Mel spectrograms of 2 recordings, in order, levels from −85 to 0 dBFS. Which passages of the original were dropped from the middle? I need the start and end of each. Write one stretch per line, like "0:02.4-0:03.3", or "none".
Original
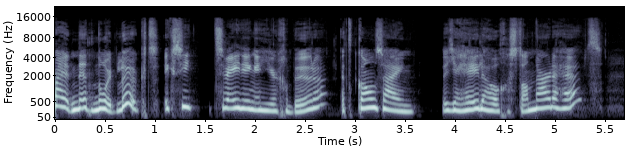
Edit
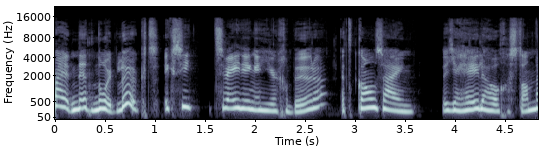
none

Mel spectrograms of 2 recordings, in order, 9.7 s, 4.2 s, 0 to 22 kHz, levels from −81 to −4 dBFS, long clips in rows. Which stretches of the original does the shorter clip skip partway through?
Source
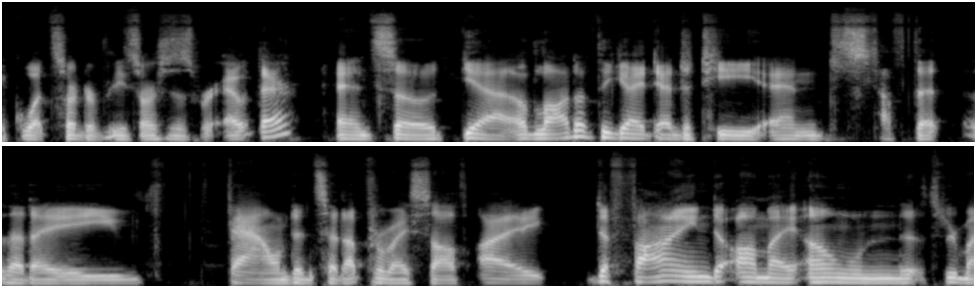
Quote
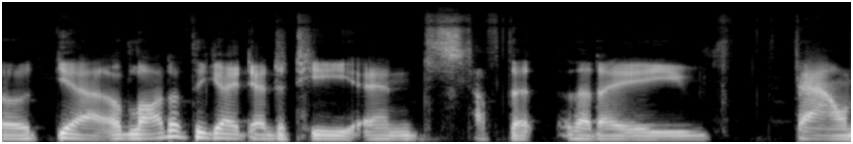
none

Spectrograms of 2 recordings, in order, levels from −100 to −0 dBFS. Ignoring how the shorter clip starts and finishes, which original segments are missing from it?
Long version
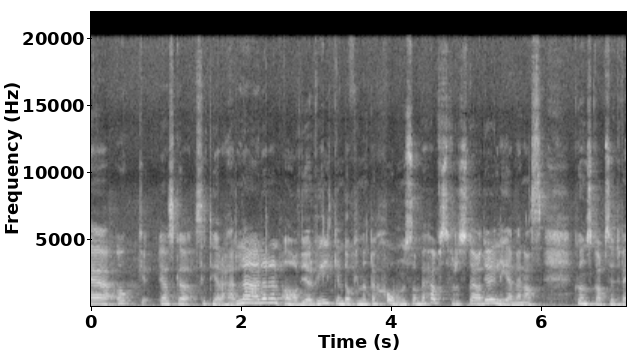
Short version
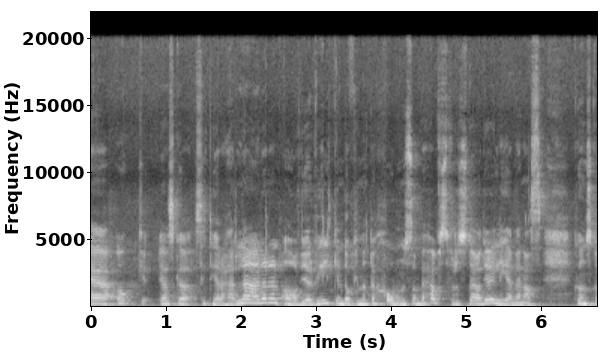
none

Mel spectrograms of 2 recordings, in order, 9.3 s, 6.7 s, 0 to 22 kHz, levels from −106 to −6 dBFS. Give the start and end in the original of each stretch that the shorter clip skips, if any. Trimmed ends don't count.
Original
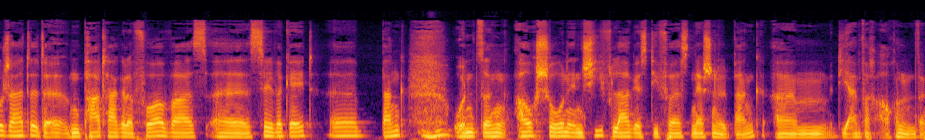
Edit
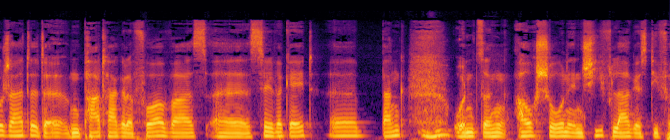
none

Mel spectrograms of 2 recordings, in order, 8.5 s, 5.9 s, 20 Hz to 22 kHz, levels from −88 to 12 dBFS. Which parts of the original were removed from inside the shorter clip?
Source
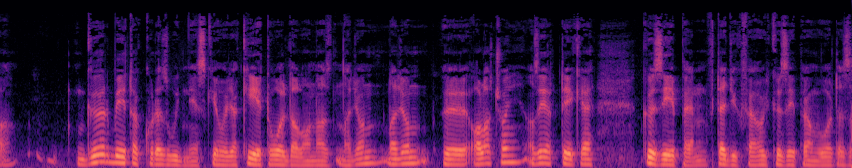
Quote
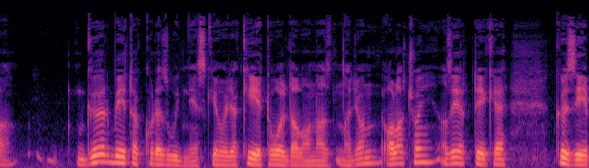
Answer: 0:03.8-0:04.7

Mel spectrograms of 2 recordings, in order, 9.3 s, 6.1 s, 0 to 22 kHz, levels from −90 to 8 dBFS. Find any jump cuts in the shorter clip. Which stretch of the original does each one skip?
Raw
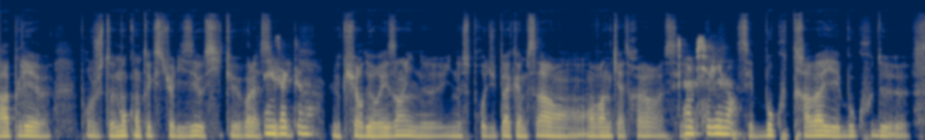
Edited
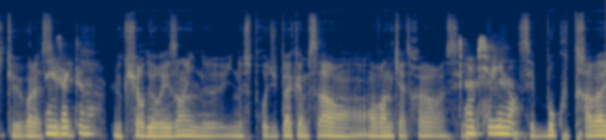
none

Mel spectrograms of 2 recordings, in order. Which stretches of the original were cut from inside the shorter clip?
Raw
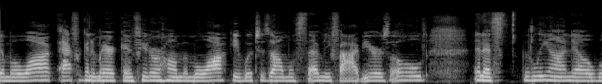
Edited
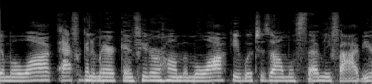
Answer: none

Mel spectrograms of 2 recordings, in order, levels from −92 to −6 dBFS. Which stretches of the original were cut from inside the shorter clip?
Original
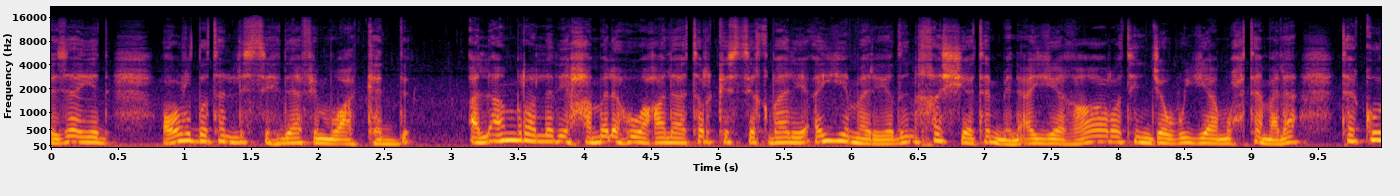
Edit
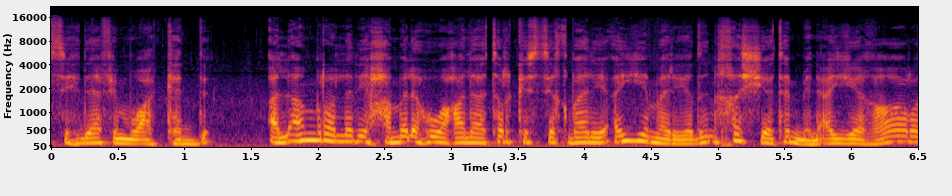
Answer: none

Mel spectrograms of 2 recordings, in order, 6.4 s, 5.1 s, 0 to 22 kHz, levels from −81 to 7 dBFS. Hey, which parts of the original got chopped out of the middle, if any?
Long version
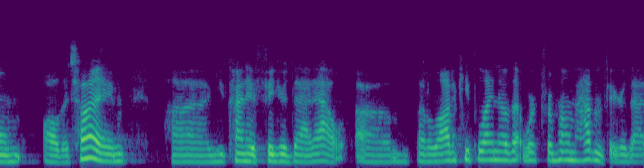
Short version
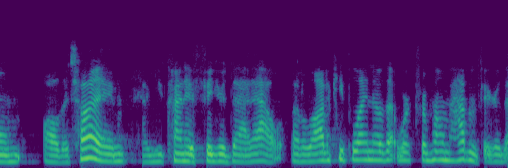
0:01.4-0:02.0
0:03.5-0:04.1

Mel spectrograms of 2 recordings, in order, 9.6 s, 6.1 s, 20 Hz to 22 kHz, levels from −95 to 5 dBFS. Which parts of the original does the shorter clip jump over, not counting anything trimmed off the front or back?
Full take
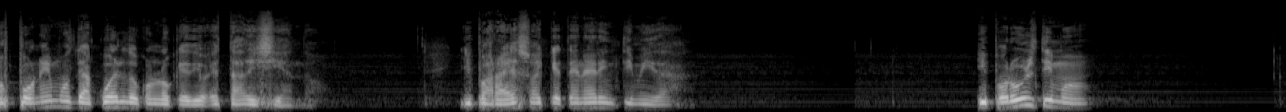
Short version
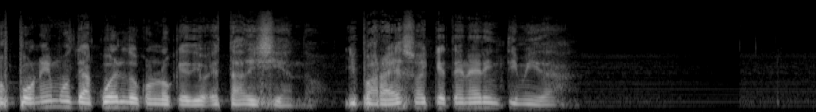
0:02.5-0:03.4

